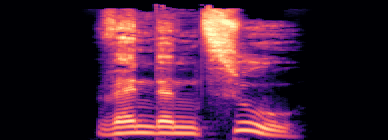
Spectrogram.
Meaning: inflection of zuwenden: 1. first/third-person plural present 2. first/third-person plural subjunctive I
- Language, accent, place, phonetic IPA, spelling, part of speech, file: German, Germany, Berlin, [ˌvɛndn̩ ˈt͡suː], wenden zu, verb, De-wenden zu.ogg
